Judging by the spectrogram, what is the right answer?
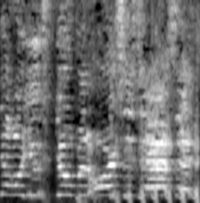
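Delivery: mock shrill, very high, drawn-out scolding scream. Retelling how a spouse reacts to a tv show: imitating someone screaming. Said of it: "she's sitting here screaming at the television".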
